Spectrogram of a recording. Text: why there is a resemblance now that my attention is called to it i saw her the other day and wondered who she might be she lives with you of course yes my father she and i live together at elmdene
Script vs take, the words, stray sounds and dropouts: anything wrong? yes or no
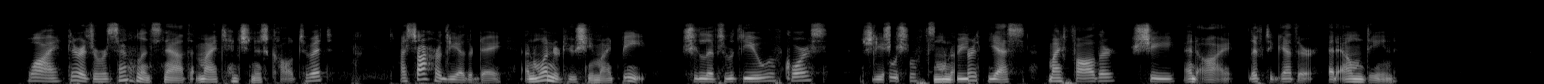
yes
